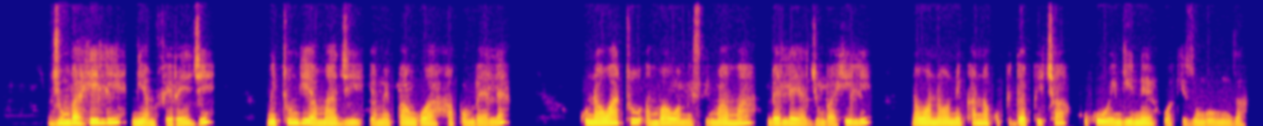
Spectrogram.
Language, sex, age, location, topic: Swahili, female, 36-49, Kisumu, health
